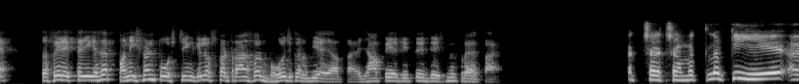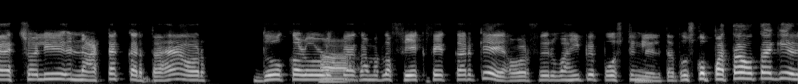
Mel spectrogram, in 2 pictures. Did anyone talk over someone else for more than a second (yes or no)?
no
